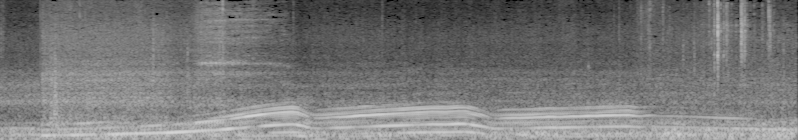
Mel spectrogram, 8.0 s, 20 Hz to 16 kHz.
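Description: A bone-stock 2021 Toyota Supra's engine and exhaust, heard from inside the cabin, accelerating hard: the revs climb, drop sharply at an upshift about three seconds in, climb again and drop at a second upshift about five seconds in, then hold and ease off near the end.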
